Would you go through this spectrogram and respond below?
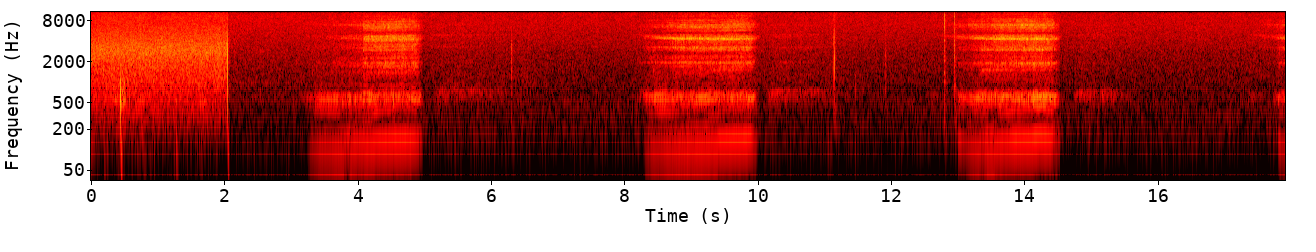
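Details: Loud, vibrating inspiratory snores from a man, about every five seconds (roughly 13 a minute) with quiet pauses between; heavy snoring.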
